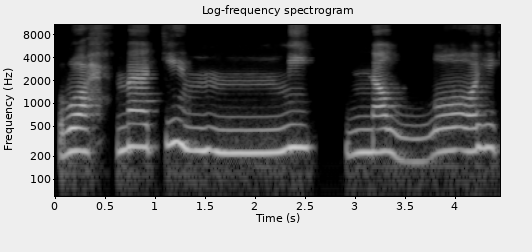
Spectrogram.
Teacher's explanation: Rahmatim for kasra, give e sound. This is idgham with gunna, so keep the sound in your nose for a longer time. Rahmatim Nallahi, keep noon light.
